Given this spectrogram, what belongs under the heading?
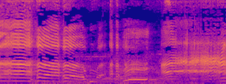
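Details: Loud, high-pitched infant crying in repeated bursts with rising and falling wails from a baby girl during a blood test procedure, an ordinary pain or distress cry.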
